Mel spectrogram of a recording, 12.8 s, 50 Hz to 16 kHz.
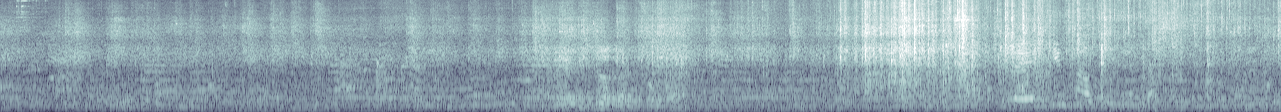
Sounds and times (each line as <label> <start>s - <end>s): walking in the old cobblestones streets 0.0s - 12.8s
discussing and laughing 1.4s - 12.8s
